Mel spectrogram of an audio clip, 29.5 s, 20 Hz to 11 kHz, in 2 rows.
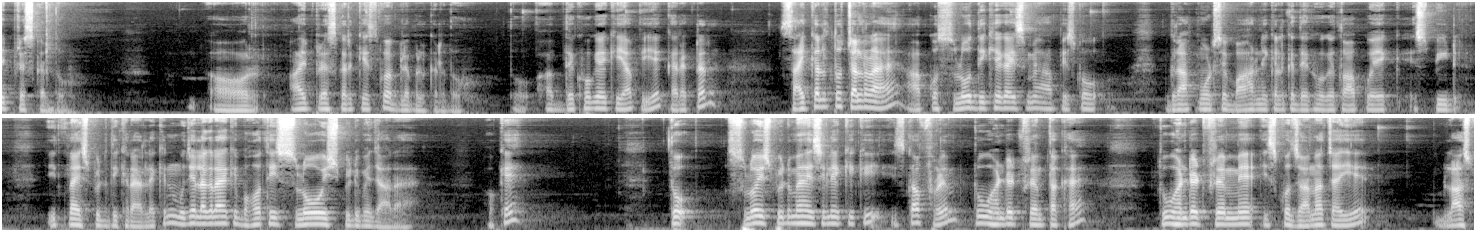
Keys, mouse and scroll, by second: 1.0 i, 3.5 i, 5.7-9.1 drag, 9.1-10.7 shift+middle drag, 10.7-11.8 drag, 13.6 click, 15.2-15.8 scroll up 5, 16.1-21.7 shift+middle drag, 21.7 space, 22.8 click, 23.6-24.0 scroll down 2, 24.0-26.4 shift+middle drag, 26.4-27.2 scroll down 5, 27.2-29.0 shift+middle drag, 29.0-29.4 drag.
